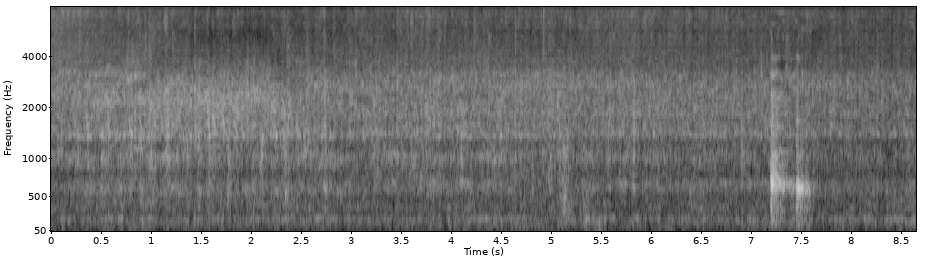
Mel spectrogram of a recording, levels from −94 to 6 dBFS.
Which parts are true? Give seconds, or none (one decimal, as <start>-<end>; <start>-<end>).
4.6-5.2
